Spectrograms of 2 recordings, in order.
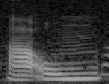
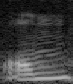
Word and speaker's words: Aum: Aum, it's A-U-M actually, Aum, not Om, but we pronounce it Om, yeah?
